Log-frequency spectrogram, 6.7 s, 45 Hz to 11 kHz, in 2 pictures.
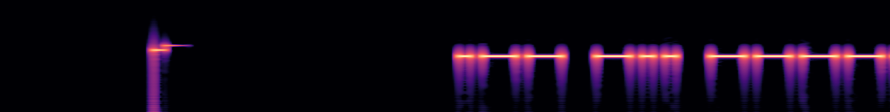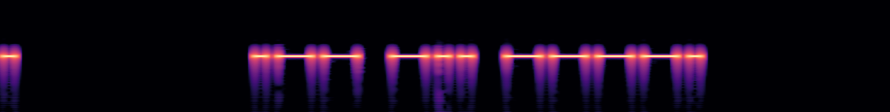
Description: Morse code, heard as a keyed tone, about 28 wpm, 700 Hz. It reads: WD9 WD9
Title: USA Call Sign Prefixes - Repeated 2x - 28wpm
